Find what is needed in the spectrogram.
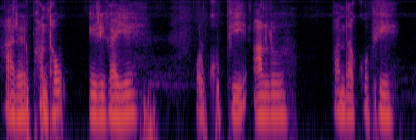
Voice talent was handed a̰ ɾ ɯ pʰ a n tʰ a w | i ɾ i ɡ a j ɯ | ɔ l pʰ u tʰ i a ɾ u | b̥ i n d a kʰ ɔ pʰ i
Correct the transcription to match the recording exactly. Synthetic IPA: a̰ ɾ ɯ pʰ a n tʰ a w | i ɾ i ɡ a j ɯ | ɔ l kʰ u pʰ i a l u | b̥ a n d a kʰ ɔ pʰ i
